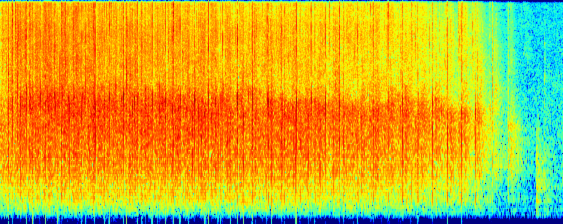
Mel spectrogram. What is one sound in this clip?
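An audience claps loudly in an echoing hall, then the applause fades away.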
